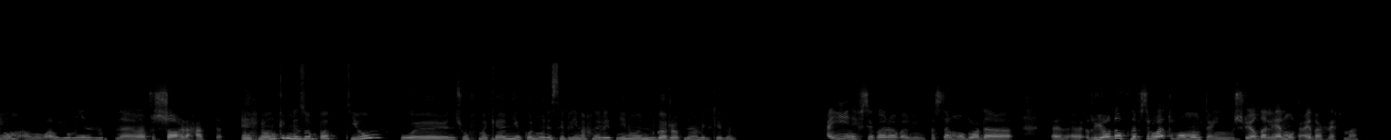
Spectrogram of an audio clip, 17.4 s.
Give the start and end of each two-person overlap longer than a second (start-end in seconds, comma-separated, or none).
none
